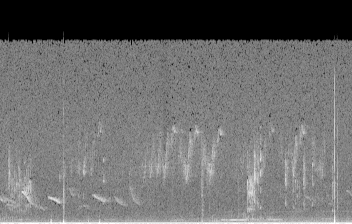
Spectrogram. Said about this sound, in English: three birds present. Little twittering notes.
